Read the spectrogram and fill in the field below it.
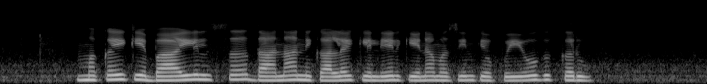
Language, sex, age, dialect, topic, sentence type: Maithili, female, 25-30, Bajjika, agriculture, question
